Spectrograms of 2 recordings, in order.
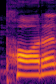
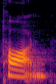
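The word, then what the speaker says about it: thorn: आर को बिल्कुल मामूली सा प्रोनाउंस करें, या फिर इसको करें ही ना, थॉर्न या थॉर्न। तो दोनों ही तरीके से आप प्रोनाउंस कर सकते हैं।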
